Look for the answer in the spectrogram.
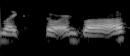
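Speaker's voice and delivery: normal talking voice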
